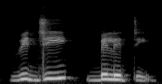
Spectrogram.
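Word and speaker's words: visibility: को वी पढ़ा है इसमें एस आई को जी विजीबिलिटी तो इस एस को जो है यहां पर बिंदी लगा दें ज करके प्रोनाउंस करेंगे हम विजिबिलिटी ज क्योंकि एस के दोनों तरफ कसोनेंट नहीं यहां यहां पर दोनों तरफ स्वर है यानी कि वाऊ लेटर है।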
